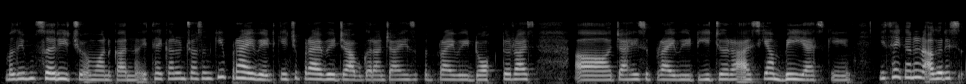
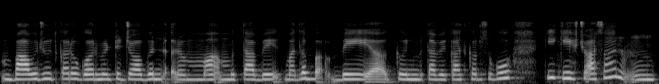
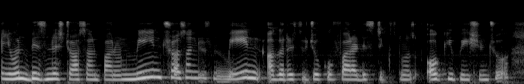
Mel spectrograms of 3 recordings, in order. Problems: background sounds at intervals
